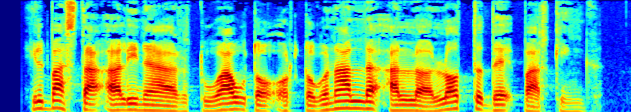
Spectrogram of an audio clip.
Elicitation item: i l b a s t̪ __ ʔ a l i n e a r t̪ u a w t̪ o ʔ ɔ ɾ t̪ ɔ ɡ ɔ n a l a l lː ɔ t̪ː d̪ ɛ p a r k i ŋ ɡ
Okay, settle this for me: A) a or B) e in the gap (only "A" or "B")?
A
